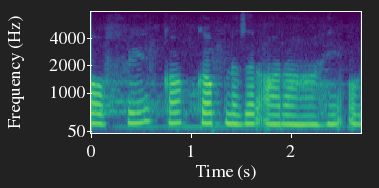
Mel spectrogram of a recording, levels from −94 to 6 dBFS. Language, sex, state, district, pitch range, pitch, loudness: Hindi, female, Punjab, Fazilka, 230-255 Hz, 240 Hz, -19 LUFS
